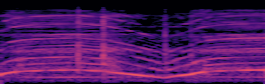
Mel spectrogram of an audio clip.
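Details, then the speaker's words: Small travel hair dryer: thin, high motor whine that wavers in pitch with no air push; it heats, but the fan blade has come off the motor shaft. "Baling-balingnya baru lepas, nanti kita pasang baling-balingnya , bisa saja lepas"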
